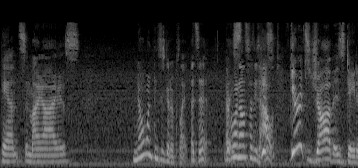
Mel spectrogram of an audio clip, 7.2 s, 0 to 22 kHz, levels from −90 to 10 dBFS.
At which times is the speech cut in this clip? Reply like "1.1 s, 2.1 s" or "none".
2.5 s, 3.7 s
